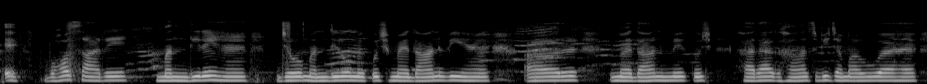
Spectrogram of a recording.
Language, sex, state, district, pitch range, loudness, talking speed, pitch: Hindi, female, Chhattisgarh, Jashpur, 175-185 Hz, -26 LUFS, 140 wpm, 180 Hz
